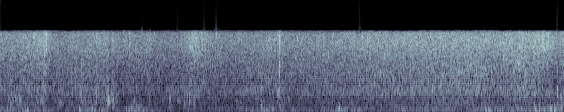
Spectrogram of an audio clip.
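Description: River water rushing steadily over a shallow, rocky riffle, with wind buffeting the microphone in uneven low gusts.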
